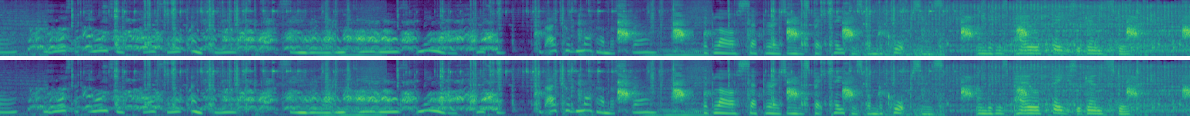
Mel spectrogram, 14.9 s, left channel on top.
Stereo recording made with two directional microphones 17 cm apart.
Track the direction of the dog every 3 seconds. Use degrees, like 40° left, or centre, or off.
20° left, centre, centre, 20° left, 20° left.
